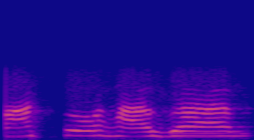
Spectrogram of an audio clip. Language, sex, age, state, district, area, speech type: Bengali, female, 45-60, West Bengal, Darjeeling, rural, conversation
